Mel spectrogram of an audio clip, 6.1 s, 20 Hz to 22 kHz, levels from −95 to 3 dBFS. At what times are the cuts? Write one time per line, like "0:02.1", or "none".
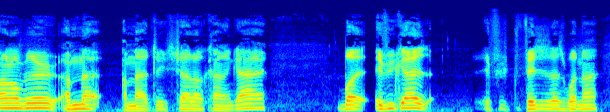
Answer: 0:04.7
